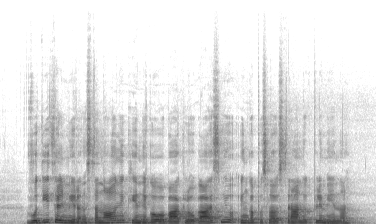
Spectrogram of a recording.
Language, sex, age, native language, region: Slovenian, female, 50-59, Slovenian, Posavska region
